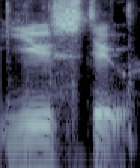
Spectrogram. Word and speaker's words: used to: to be I am used to okay if it's she she is used to okay we are used to okay the pronunciation again D is silent the D is silent all right so when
